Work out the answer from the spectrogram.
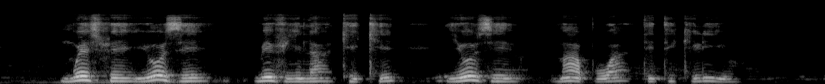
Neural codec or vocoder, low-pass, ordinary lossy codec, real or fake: none; 10.8 kHz; Opus, 24 kbps; real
